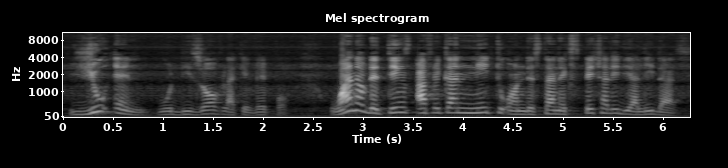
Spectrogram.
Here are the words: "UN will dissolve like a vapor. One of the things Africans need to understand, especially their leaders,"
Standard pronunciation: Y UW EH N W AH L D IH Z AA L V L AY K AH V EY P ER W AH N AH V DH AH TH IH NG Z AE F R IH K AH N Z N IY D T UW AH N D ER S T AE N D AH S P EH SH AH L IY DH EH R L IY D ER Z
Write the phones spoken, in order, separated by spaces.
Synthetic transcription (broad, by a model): Y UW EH N W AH D IH Z AA L V L AY K AH V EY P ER W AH N AH V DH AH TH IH NG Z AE F R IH K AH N N IY D T UW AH N D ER S T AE N D AH S P EH SH AH L IY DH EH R L IY D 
